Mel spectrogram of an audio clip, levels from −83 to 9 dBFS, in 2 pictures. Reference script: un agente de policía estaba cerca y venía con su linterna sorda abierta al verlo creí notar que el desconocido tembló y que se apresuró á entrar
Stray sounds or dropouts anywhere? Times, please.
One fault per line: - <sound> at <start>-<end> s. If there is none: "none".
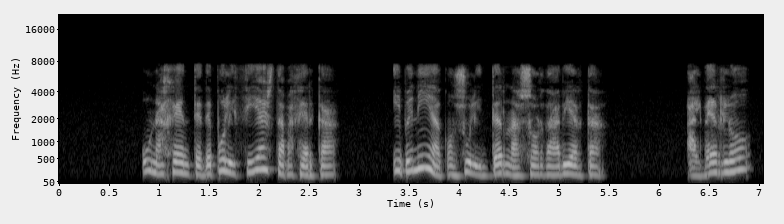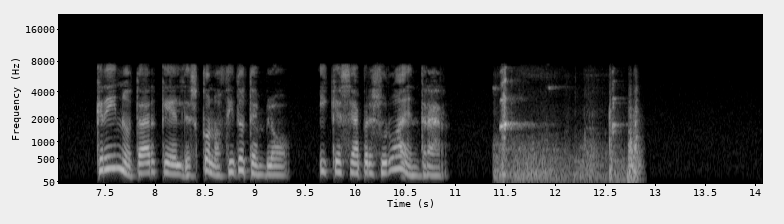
- squeak at 11.4-12.9 s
